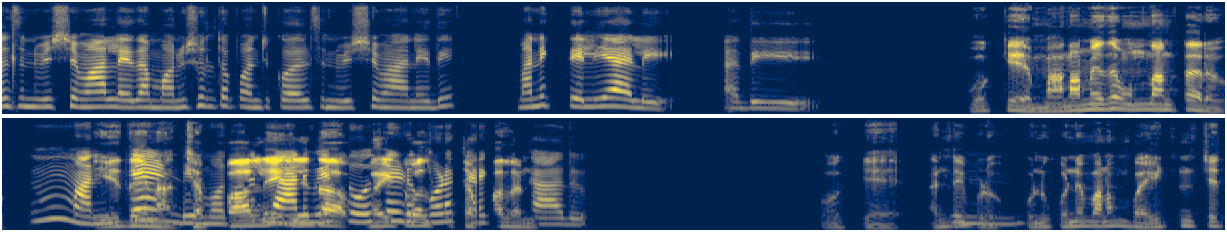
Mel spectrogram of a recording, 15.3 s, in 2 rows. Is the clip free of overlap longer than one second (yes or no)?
no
